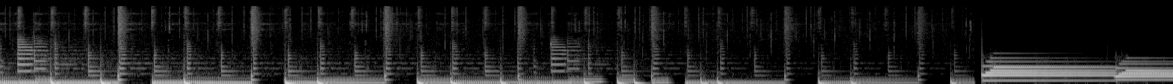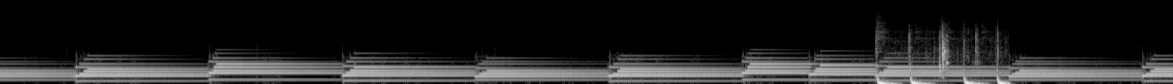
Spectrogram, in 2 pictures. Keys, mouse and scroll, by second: 0.0 double click, 0.3 middle click, 3.6 shift+right click, 3.7 a, 7.8 typing, 10.7 typing, 13.0-16.4 typing, 18.3 typing, 20.0 typing, 21.3 scroll down 1, 21.5 middle click, 22.6 typing.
